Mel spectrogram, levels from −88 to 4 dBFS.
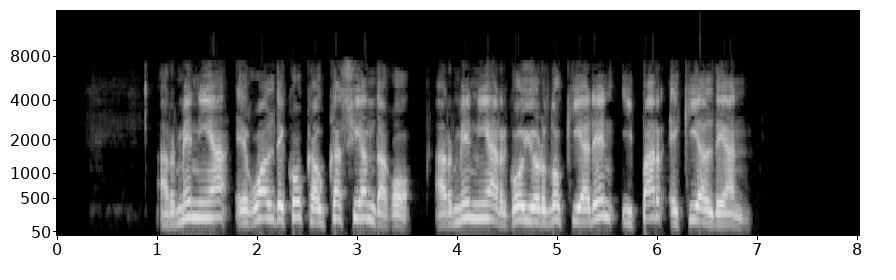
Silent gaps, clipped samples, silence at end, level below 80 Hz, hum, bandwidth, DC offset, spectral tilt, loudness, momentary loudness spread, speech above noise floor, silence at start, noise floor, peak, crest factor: none; under 0.1%; 1.1 s; -60 dBFS; none; 7.8 kHz; under 0.1%; -6 dB/octave; -14 LUFS; 7 LU; 49 dB; 1.05 s; -63 dBFS; 0 dBFS; 14 dB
